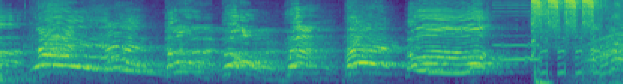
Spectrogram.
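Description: Several young men yelling and whooping together, overlapping wordless cries as they square up for a drink-chugging race. Near the end a sharp hit cuts in as music starts.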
